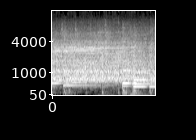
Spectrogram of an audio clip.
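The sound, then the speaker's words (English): A large crowd at a comedy show cheers and roars steadily for two seconds for comedian Brian Holtzman, a dense, loud wash of voices with a sustained high whistle-like tone running through it. “Can we see how loud this place can get for one of the all-time fucking late night greats, Brian Holtzman?”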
